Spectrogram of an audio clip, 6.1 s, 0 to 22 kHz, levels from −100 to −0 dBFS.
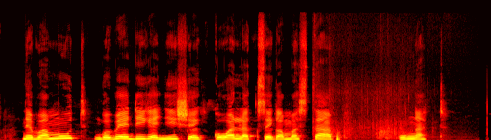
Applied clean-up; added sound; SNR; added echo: neural mask model RNNoise.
